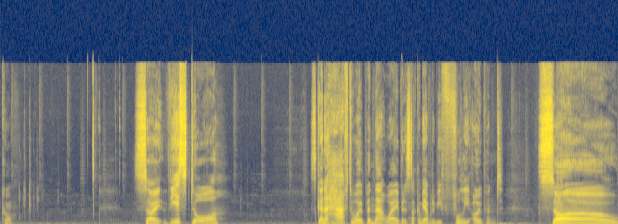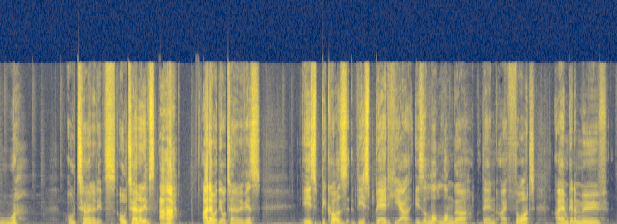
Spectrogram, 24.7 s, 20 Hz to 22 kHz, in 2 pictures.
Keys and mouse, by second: 2.6 Tab, 4.4 Tab, 14.3 shift+middle drag, 15.3 shift+middle drag, 18.3 Tab, 18.6 a, 19.1 KP_3, 19.5 KP_1, 20.2 shift+middle click, 21.1 g.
